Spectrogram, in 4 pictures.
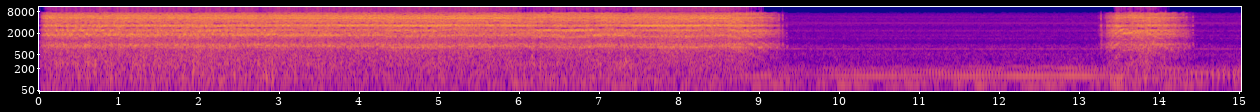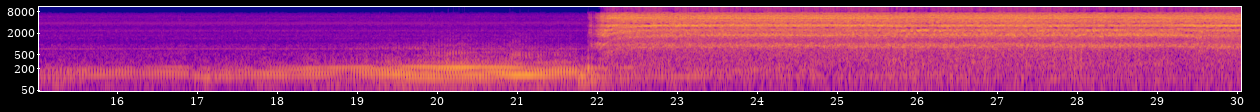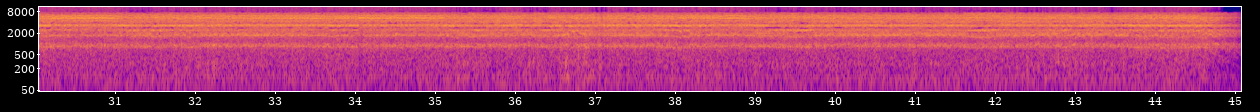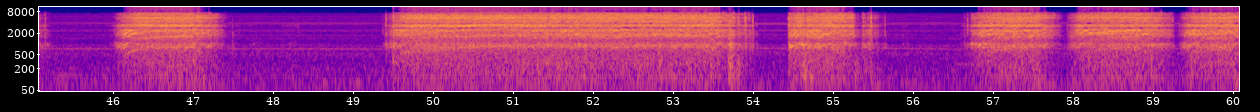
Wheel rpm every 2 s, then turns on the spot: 230, 230, 220, 220, 90, 0, 30, 10, 0, 0, 10, 190, 230, 220, 220, 220, 230, 230, 230, 230, 230, 230, 90, 90, 20, 200, 170, 60, 70, 100.
58-60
